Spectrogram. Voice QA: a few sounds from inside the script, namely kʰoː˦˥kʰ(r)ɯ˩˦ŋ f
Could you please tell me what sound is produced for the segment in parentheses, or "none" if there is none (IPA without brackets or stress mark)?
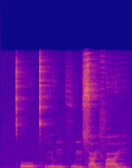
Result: r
